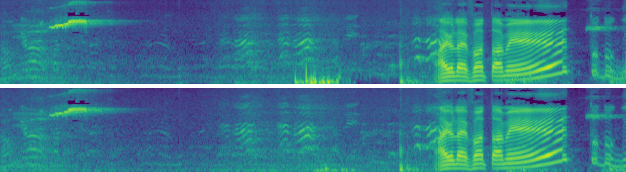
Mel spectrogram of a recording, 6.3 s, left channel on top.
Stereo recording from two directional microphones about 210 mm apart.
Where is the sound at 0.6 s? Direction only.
55° left (ahead or behind).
